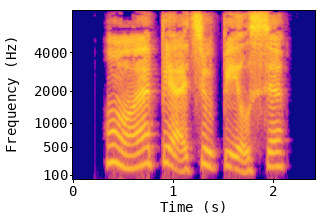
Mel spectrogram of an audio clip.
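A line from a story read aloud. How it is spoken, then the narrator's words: Grumbling woman. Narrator (Russian): заворчала одна из женщин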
